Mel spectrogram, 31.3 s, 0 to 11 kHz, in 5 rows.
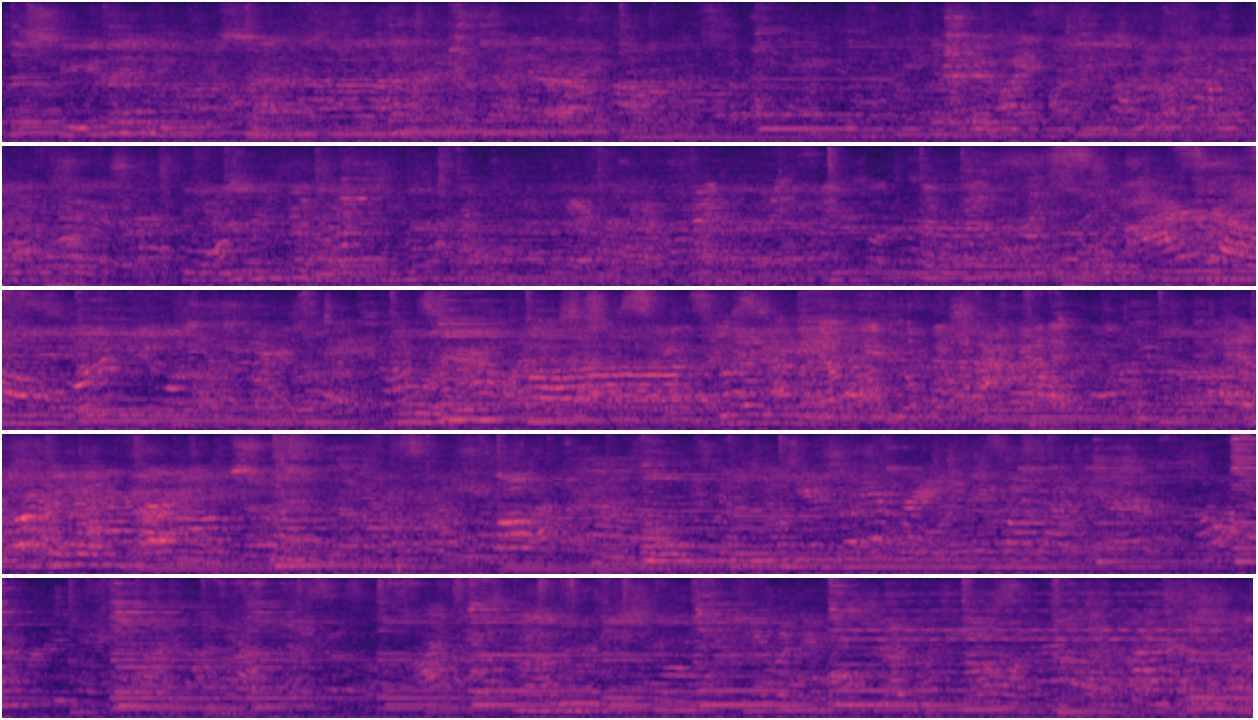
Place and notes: Pleasanton Hwy., Bear Lake, MI - Restaurant Interior as Snow Descends
A big crowd is gathered on an early Wednesday night, as a ton of fresh snow blankets the outdoors. Hubbub and live music at Grille 44, currently the only bar and restaurant open evenings in Bear Lake. Stereo mic (Audio-Technica, AT-822), recorded via Sony MD (MZ-NF810, pre-amp) and Tascam DR-60DmkII.
Bear Lake, MI, USA, 23 March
